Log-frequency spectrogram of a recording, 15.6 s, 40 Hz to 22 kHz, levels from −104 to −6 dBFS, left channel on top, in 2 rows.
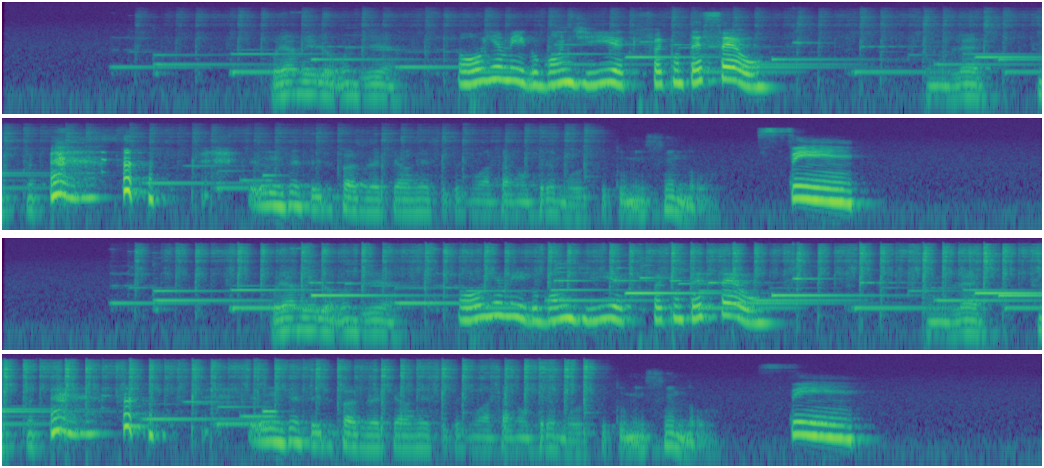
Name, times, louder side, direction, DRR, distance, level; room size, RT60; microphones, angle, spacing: sound 1, 0.8-8.5 8.8-9.9, right 7 dB, 40° right, 0.4 m, -41 dB
sound 2, 1.0-12.3, right 14 dB, 80° right, 0.6 m, -40 dB
voice 1, 2.0-3.0 6.9-7.4 7.8-8.1 9.6-13.2, equal, 10° right, 9 dB, 0.8 m, -41 dB
voice 2, 3.4-5.8 8.2-8.8 9.3-9.5 13.7-14.2, left 3 dB, 60° left, 14 dB, 0.7 m, -30 dB
16.0 x 7.1 x 4.9 m, 0.41 s
head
